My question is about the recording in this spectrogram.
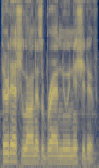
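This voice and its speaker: A man playing a composed, authoritative intelligence colonel in a video game, measured and businesslike. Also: medium pitch, darkish tone, faint music behind, lightly acted. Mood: collegial, businesslike. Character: composed, authoritative male colonel running covert operations. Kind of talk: video game cutscene acting.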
